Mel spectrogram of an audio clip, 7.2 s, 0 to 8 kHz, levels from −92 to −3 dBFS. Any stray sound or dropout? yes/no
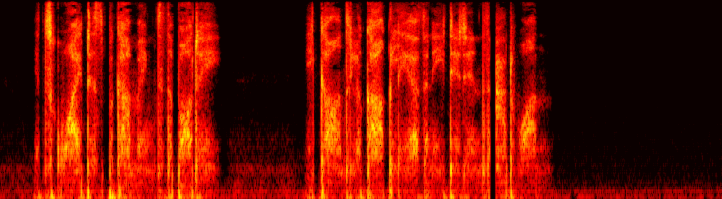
yes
